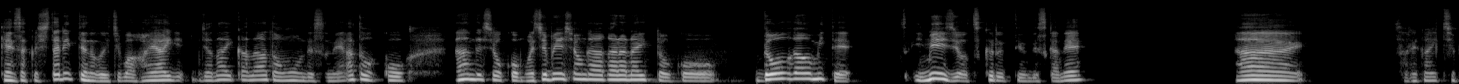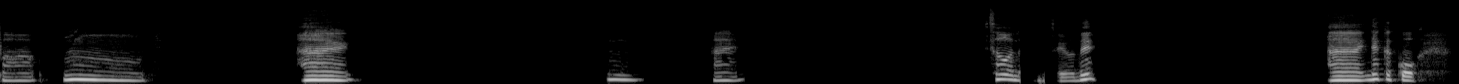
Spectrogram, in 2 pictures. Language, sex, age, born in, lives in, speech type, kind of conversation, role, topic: Japanese, female, 50-54, Japan, Japan, conversation, advice, advisor, 食費を節約しながら健康的に食べるには、どうすればいいですか？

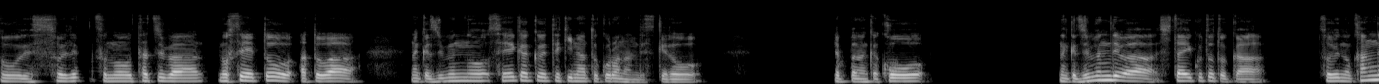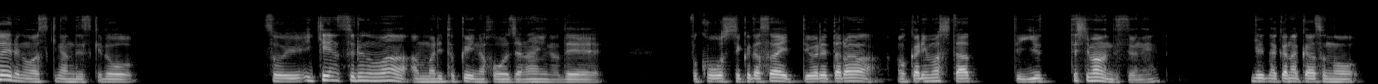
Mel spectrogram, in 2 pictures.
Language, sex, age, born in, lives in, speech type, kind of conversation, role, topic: Japanese, male, 20-24, Japan, Japan, conversation, advice, user, 仕事で自分らしさを出せず疲れているのはなぜですか？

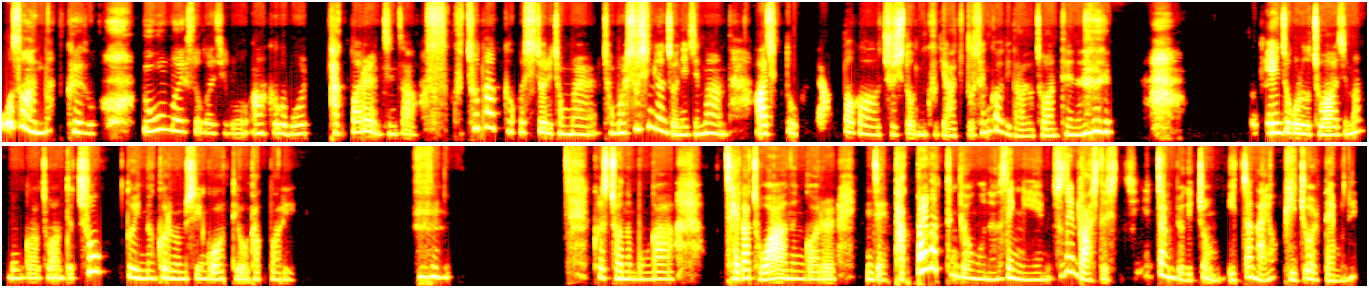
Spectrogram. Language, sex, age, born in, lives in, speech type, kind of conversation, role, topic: Korean, female, 30-34, South Korea, South Korea, conversation, unstructured, none, 당신이 가장 좋아하는 음식은 무엇인가요?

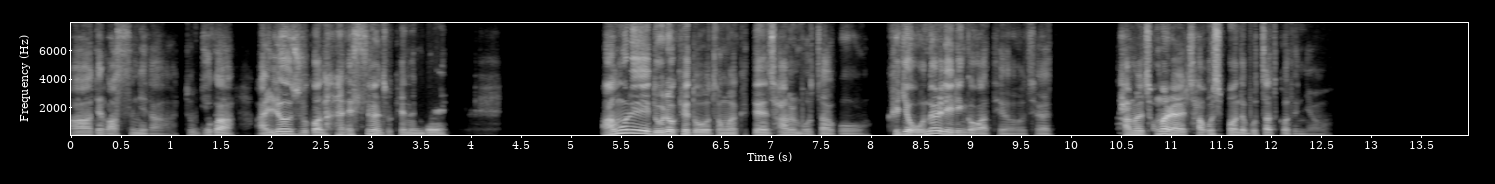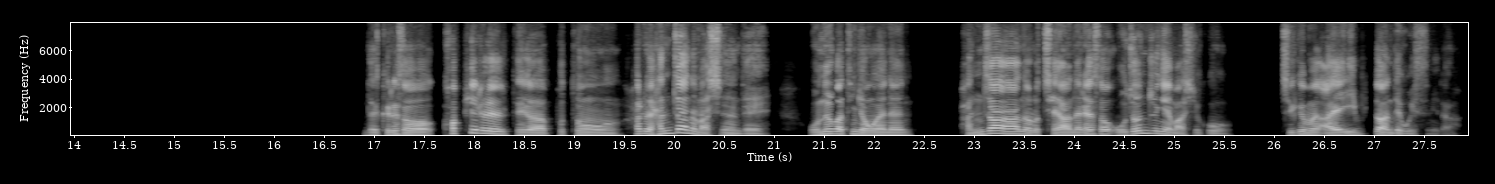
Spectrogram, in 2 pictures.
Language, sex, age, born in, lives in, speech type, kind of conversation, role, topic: Korean, male, 25-29, South Korea, South Korea, conversation, podcast, guest, 수면 환경을 더 편안하게 만들기 위해 평소에 어떤 습관을 실천하시나요?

